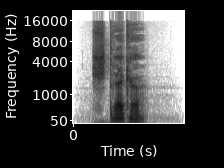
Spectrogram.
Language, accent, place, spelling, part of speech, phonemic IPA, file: German, Germany, Berlin, Strecke, noun, /ˈʃtʁɛkə/, De-Strecke.ogg
- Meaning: 1. stretch 2. route 3. line segment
